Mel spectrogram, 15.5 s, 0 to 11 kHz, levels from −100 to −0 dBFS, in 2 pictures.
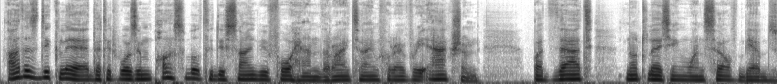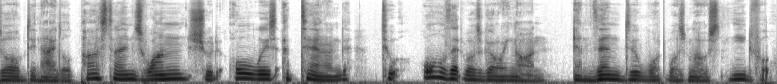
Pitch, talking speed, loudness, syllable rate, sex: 115 Hz, 160 wpm, -17 LUFS, 5.0 syllables/s, male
